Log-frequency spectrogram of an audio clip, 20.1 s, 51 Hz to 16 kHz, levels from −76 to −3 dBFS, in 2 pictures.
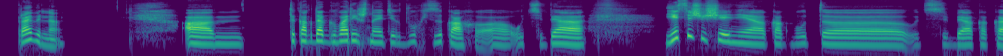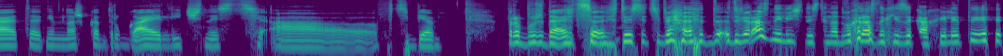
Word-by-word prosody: правильно? 215 - -1 1.2
Ам, 175 -1 +3 0.5
ты, 240 - -5
когда 245 0 +4
говоришь 240 +2 +2
на 210 -2 -3
этих 205 -1 -10
2 220 +5 -17
языках, 205 -6 -2
а, 160 -2 -8
у 170 - -16
тебя 175 -1 +1 0.8
есть 305 - +4
ощущение, 225 - +4
как 180 -1 -7
будто 170 -4 -4
у - - -21
тебя 165 0 -4
какая-то 155 -2 -3
немножко 155 +1 -6
другая 155 -1 -1
личность, 145 0 -3
а, 125 -3 -9
в - - -9
тебе 140 -1 -6 0.7
пробуждается? 200 -1 +4
То 230 - +1
есть 230 0 +3
у - - -10
тебя 225 +4 0 0.3
д 225 +5 -3
две 235 +1 +1
разные 300 -6 +4
личности 215 -3 -1
на 205 0 -1
2 230 +3 -2
разных 225 -2 +4
языках, 205 -3 -1
или 210 +1 -2
ты 250 +4 -1
185 Hz, 120 wpm, -21 LUFS, 160-225 Hz, 1.2 s, когда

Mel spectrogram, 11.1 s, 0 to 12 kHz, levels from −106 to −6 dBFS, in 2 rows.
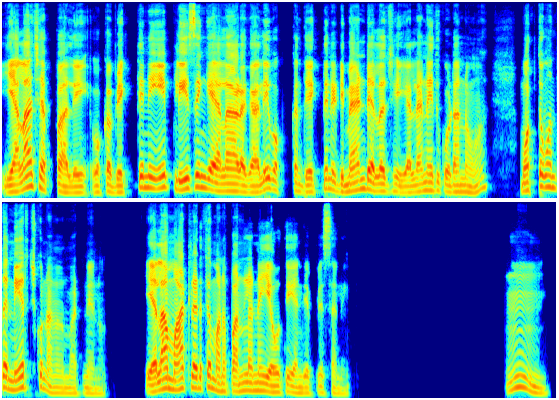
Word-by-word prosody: ఎలా - - +6
చెప్పాలి? 105 0 0 0.2
ఒక 110 - -4
వ్యక్తిని 175 - 0 0.2
ప్లీజింగ్‌గా 175 +4 +3
ఎలా 130 0 +4
అడగాలి? 110 +5 +2
ఒక 135 - -9
వ్యక్తిని 150 +7 -1
డిమాండ్ 140 +7 +2
ఎలా 130 - +2
చేయాలనేది 120 +6 -1
కూడాను 115 -1 -2 0.5
మొత్తం 205 -1 -2
అంతా 190 -1 +1
నేర్చుకున్నానన్నమాట 95 - -3
నేను. 85 0 -14 0.5
ఎలా 165 - +7
మాట్లాడితే 180 +1 +1
మన 125 - -4
పనులన్నవి 135 -1 0
అవుతాయని 105 -4 -5
జెప్పేసని. 95 -3 -10 1.6
హ్మ్. 150 - -6
125 Hz, 130 wpm, -25 LUFS, 105-170 Hz, 1.6 s, ఎలా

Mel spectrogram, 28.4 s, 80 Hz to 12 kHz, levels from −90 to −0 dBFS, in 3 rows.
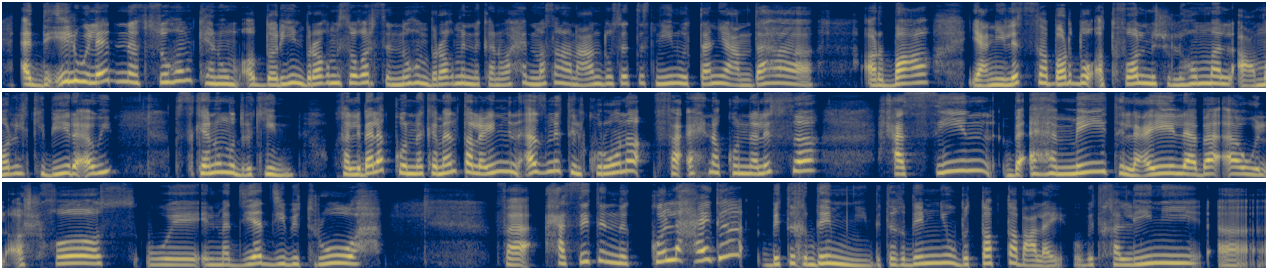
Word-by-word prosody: قد 230 -2 +3
إيه 335 - +1
الولاد 345 0 +5
نفْسهم 330 +3 -2
كانوا 260 -2 +1
مقدَّرين 235 +4 0
برغم 265 +3 +1
صِغَر 290 +2 +1
سنهم 265 +1 -2
برغم 250 +3 -1
إن 255 -2 -1
كان 225 -2 -8
واحد 245 +6 -7
مثلًا 255 0 -4
عنده 255 +4 -3
6 270 +1 -6
سنين 265 +1 -2
والتانية 260 0 -2
عندها 250 +5 -3 0.4
4، 265 +9 +2 0.3
يعني 215 +2 +1
لسه 280 +4 +2
برضو 265 +2 +2
أطفال 260 +2 0
مش 265 -2 -2
اللي 225 0 -4
هُم 270 +3 +1
الأعمار 235 -3 0
الكبيرة 270 0 0
أوي، 295 +9 +2 0.5
بس - - -22
كانوا 290 +3 +4
مدركين، 230 -5 -1 0.3
وخلّي 235 -2 +2
بالك 330 +9 +5
كنّا 270 -3 +3
كمان 275 +3 +2
طالعين 315 0 +3
من 325 -5 -1
أزمة 350 +4 +2
الكورونا، 290 +7 +2
فإحنا 315 - -2
كنّا 275 -2 -1
لسه 370 +3 +2 0.4
حاسّين 295 +9 0 0.3
بأهمية 275 +9 +2
العيلة 250 +4 +4
بقى 255 0 +3
والأشخاص 270 +4 0
والماديات 225 +2 -2
دي 250 +1 -4
بترُوح، 255 +3 -1 0.8
فحسيت 335 - -2
إن 295 -7 0
كل 350 +4 +3
حاجة 390 +1 +1 0.4
بتخدمني، 240 -2 0
بتخدمني 230 +8 -2
وبتطبطب 275 +2 -2
عليَّ 190 -1 -4
وبتخلّيني 265 +6 -2
آآ - - -6
265 Hz, 130 wpm, -23 LUFS, 235-290 Hz, 0.8 s, الولاد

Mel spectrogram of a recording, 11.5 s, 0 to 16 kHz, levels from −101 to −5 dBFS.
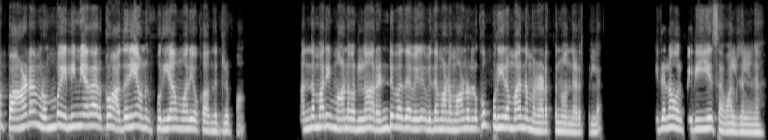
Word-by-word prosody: பாடம் 275 +7 +2
ரொம்ப 255 +4 0
எளிமையா 275 +2 +3
தான் 285 -1 +3
இருக்கும். 260 0 0
அதுலயே 250 +5 +4
அவனுக்கு 235 -6 -5
புரியாத 230 +1 +2
மாரி 220 0 +1
உட்காந்துட்டு 180 -3 -3
இருப்பான். 170 -1 -9 0.9
அந்த 235 +4 0
மாரி 265 +1 +2
மாணவர்லாம் 225 +1 +1
2 235 +5 0
வித 240 -1 +1
வி 220 - +2 0.2
விதமான 215 0 0
மாணவர்களுக்கும் 230 +7 -2
புரியிற 250 -1 +2
மாரி 245 0 +1
நம்ம 195 -5 -1
நடத்தணும் 180 -1 -2
அந்த 165 -1 -2
இடத்துல. 165 +1 -7 0.9
இதெல்லாம் 240 +1 +1
ஒரு 215 - -5
பெரிய 220 +2 +1 0.2
சவால்கள்ங்க? 165 -3 -1
225 Hz, 150 wpm, -22 LUFS, 185-250 Hz, 0.9 s, அதுலயே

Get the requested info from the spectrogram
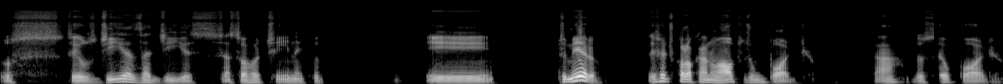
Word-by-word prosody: os - - -9
seus 90 -2 -1
dias 115 +3 +1
a 100 - 0
dias, 85 -3 -8
a - - -5
sua 100 +6 -2
rotina 95 -2 -4
e - - -8
tudo. - - -13 1.0
Eh, 90 -1 +1 0.7
primeiro, - - +8 0.5
deixa 110 +9 -2
eu 145 - -1
te 130 - -16
colocar 110 0 +3
no 100 -3 +1
alto 110 +3 +4
de 105 - -8
um 105 -1 -5
pódio, - - -4 0.6
tá, 90 +9 -5
do 80 - -7
seu 105 +6 -4
pódio. 75 -8 -4
90 Hz, 150 wpm, -21 LUFS, 85-105 Hz, 1.0 s, primeiro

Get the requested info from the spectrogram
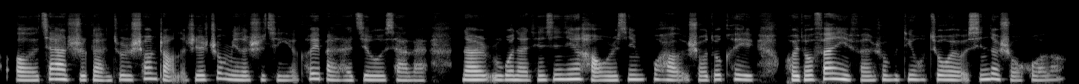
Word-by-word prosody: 呃， 195 -1 +2
价 240 +3 +4
值 205 -2 -2
感 195 -3 -1
就 215 +2 -2
是 210 - 0
上 260 +5 0
涨 205 -6 -1
的 - - -12
这 - - -8
些 210 0 +2
正 260 +5 -4
面 215 -3 +1
的 200 - 0
事 210 - -3
情 200 -1 -6
也 195 - -7
可 255 - -2
以 255 - +1
把 215 -4 -2
它 195 0 -4
记 205 +2 -3
录 200 0 +1
下 195 -1 -4
来。 185 0 -6 0.3
那 210 -1 +6
如 210 0 -1
果 210 0 +2
哪 205 -1 +2
天 210 +1 -2
心 230 +2 +1
情 240 +1 +5
好 195 -5 +1
或 195 - +1
者 195 - +2
心 225 +3 -1
情 225 - -5
不 230 - -3
好 210 -2 +1
的 - - -8
时 - - -4
候， 195 - 0
都 225 +2 -1
可 230 0 -3
以 210 -2 +1 0.3
回 205 -2 +3
头 210 +1 +3
翻 255 +3 +5
一 220 - +4
翻， 200 -2 -4
说 215 - -3
不 210 0 -4
定 215 0 -2
就 215 -1 +1
会 210 - +3
有 200 - -2
新 230 +1 0
的 245 -1 +3
收 190 -3 -4
获 195 -1 -6
了。 210 +4 -11
210 Hz, 340 characters per minute, -20 LUFS, 200-225 Hz, 0.3 s, 那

